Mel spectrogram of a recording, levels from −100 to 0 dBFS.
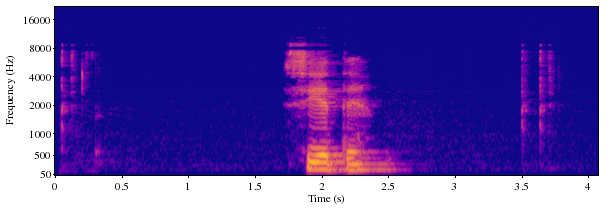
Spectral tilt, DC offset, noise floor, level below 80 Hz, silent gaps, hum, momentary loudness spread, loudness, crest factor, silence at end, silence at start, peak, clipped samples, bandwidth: -5 dB/octave; under 0.1%; -85 dBFS; -80 dBFS; none; none; 20 LU; -25 LUFS; 24 dB; 1.55 s; 1.75 s; -8 dBFS; under 0.1%; 9.4 kHz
